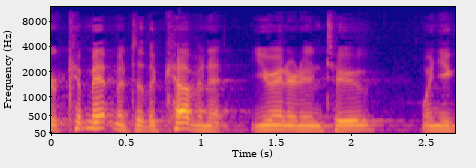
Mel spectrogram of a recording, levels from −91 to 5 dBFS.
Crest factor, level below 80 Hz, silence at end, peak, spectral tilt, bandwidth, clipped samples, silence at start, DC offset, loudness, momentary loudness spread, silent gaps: 20 dB; -56 dBFS; 0 s; 0 dBFS; -7 dB/octave; 10 kHz; under 0.1%; 0 s; under 0.1%; -21 LUFS; 10 LU; none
